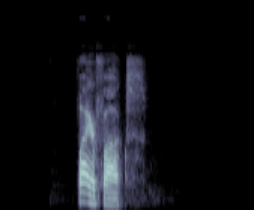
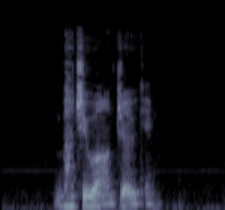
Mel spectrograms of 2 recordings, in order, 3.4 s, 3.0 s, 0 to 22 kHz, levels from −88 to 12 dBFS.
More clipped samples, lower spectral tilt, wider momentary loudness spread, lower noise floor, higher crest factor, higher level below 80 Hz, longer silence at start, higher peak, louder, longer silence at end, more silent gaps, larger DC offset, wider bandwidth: neither; first, -5 dB/octave vs -3.5 dB/octave; first, 21 LU vs 18 LU; about the same, -73 dBFS vs -70 dBFS; about the same, 20 dB vs 22 dB; second, -74 dBFS vs -60 dBFS; first, 1.05 s vs 0.75 s; first, -2 dBFS vs -14 dBFS; first, -16 LUFS vs -31 LUFS; first, 1.6 s vs 0.85 s; neither; neither; second, 7.6 kHz vs 13 kHz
